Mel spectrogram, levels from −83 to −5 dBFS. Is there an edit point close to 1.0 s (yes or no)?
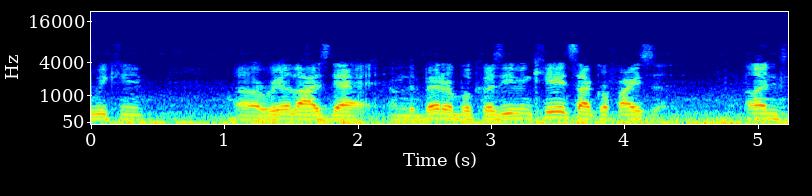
no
